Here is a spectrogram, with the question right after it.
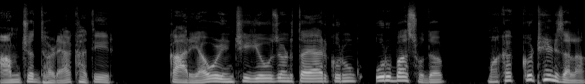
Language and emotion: Goan Konkani, sad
